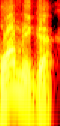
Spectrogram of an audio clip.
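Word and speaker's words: ὦ μέγα: no grego que aparecem o ômega vão ter também o o som de como fosse de um o aberto mas é muito variante de acordo com a palavra apresentada lá na frente vocês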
